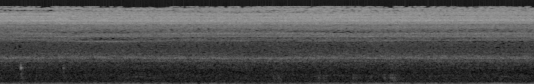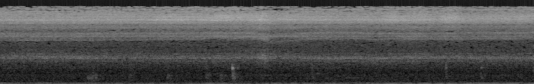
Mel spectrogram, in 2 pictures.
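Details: Teeth cleaning by a dental hygienist on a patient with heavy plaque and tartar, possibly scaling with gingival inflammation or full-mouth debridement: steady hiss of water spray and suction with faint scraping clicks during dental scaling.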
